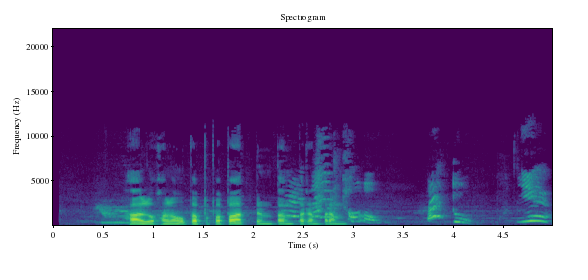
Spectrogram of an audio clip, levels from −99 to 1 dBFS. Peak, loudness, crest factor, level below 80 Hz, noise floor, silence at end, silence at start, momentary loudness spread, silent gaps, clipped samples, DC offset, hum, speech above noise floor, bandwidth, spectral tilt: -2 dBFS; -23 LUFS; 22 dB; -78 dBFS; -59 dBFS; 0.05 s; 0.5 s; 18 LU; none; under 0.1%; under 0.1%; none; 38 dB; 10 kHz; -6.5 dB/octave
